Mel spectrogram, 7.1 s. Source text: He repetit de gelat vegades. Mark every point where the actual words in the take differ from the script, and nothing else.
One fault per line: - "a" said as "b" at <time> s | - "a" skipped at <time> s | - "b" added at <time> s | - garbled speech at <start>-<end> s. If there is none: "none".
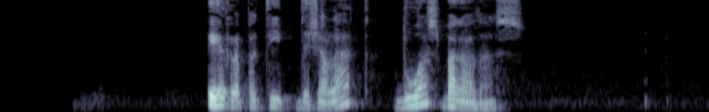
- "dues" added at 4.1 s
